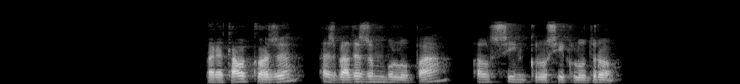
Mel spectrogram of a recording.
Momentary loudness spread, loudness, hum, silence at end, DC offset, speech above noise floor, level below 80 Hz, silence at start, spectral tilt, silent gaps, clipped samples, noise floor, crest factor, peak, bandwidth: 8 LU; -20 LUFS; none; 1.25 s; under 0.1%; over 71 dB; -66 dBFS; 2.05 s; -4 dB/octave; 3.09-3.19 s, 4.55-4.72 s; under 0.1%; under -90 dBFS; 20 dB; -2 dBFS; 8 kHz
